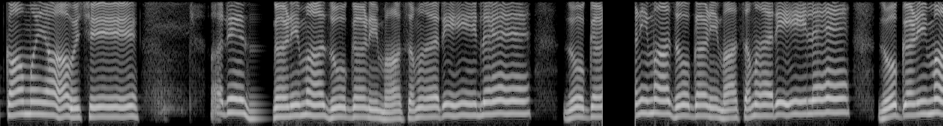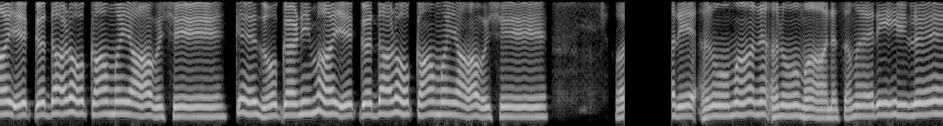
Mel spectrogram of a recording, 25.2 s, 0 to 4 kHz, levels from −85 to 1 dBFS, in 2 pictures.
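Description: From 3.34 to 3.66 s the speech turns into a smeared buzz that fades. The receiver is stretching the last sound it had. This is a long network dropout, likely from lost packets. About 0.3 s of speech never returns, and the audio resumes past the gap.

At 8.03 s the sound cuts off mid-flow and stays silent until 8.47 s, a gap of 0.44 s. This is a playback stall. The player likely ran dry or was blocked. A second stall runs from 20.90 to 21.53 s, lasting 0.64 s.

Each stall is followed by catch-up at higher speed. From 8.47 to 11.47 s, and again from 21.53 to 24.53 s, the speech runs at 1.1 times normal speed. The pitch rises by about a semitone and a half. It then settles back as the backlog clears. Through all of this, the G.711 mu-law call path keeps everything band-limited below 4 kHz.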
